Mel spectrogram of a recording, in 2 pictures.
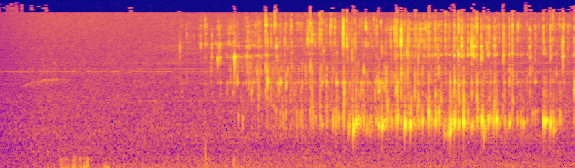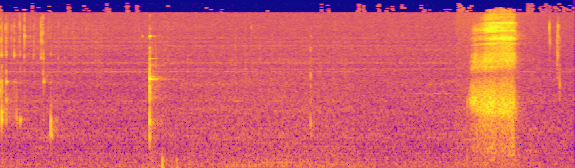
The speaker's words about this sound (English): Xiaofei poured in more hot water into the gaiwan and let it steep for the second round. Then she poured it out again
